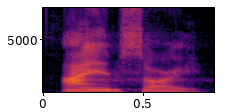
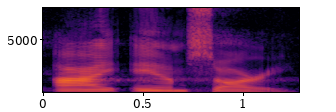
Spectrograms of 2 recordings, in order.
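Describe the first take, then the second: First: Said in the usual way. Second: Slow solemn sorry. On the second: Shown as a demonstration.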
